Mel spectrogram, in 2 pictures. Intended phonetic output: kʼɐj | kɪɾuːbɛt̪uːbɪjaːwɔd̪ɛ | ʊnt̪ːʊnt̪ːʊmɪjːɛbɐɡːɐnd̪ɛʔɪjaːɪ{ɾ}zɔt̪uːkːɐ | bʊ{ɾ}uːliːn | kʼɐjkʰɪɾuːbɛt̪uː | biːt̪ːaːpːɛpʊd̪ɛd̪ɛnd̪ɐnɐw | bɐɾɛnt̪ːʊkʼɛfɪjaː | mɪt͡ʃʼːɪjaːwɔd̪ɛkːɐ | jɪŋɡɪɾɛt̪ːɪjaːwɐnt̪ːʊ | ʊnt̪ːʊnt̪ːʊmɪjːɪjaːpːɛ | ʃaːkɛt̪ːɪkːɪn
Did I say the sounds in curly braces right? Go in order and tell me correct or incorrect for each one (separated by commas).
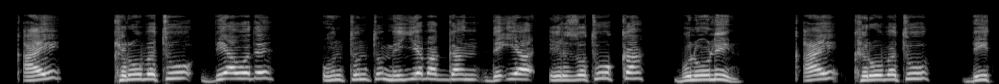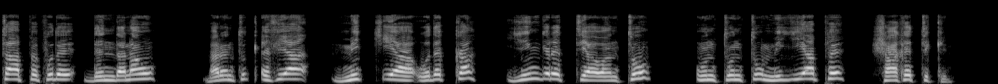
correct, incorrect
